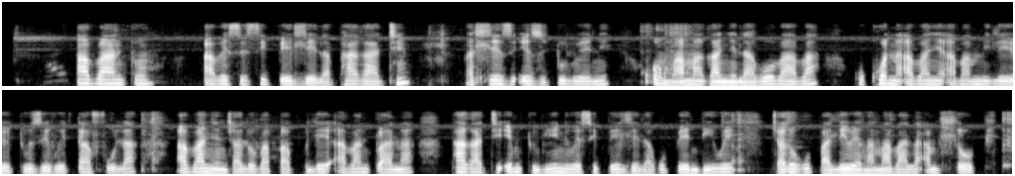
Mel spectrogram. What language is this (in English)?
North Ndebele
